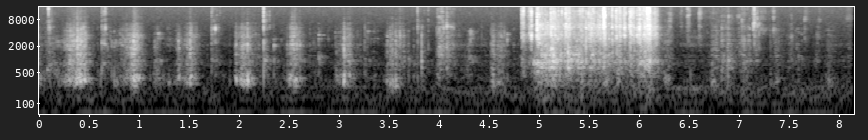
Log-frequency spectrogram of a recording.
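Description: Close-miked chewing of crunchy toasted pita chips with hummus, crunching about twice a second. About five seconds in there is a loud rustle lasting just over a second.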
